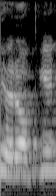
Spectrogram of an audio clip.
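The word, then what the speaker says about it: European: उसी की तरह यूरोपियन में भी यही होगा।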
